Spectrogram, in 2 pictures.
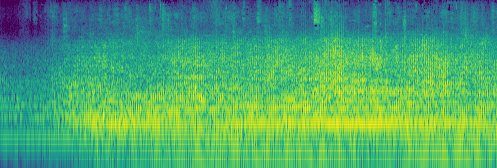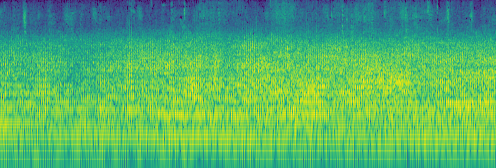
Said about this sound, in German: Der Hubschrauber steht über uns und dann wird es mal langsam Richtung Gästeeingang gehen.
